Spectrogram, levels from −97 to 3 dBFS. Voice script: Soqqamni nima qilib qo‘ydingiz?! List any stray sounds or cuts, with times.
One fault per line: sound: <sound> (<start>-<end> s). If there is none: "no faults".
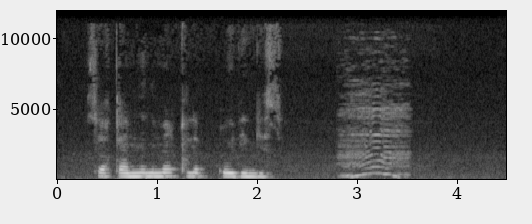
sound: squeak (2.8-3.6 s)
